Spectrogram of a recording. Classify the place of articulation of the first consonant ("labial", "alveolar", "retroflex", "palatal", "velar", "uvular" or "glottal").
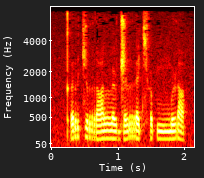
velar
